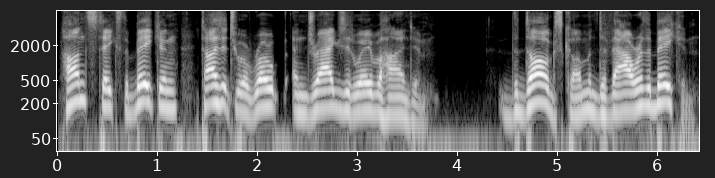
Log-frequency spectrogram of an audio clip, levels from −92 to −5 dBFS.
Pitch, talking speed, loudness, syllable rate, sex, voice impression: 155 Hz, 205 wpm, -17 LUFS, 5.0 syllables/s, male, masculine, adult-like, slightly tensed, fluent, slightly refreshing, sincere, lively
